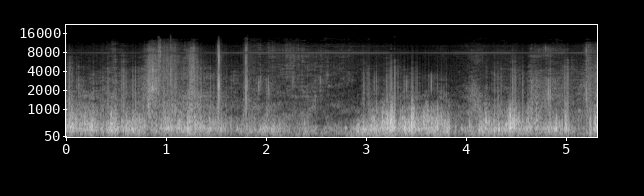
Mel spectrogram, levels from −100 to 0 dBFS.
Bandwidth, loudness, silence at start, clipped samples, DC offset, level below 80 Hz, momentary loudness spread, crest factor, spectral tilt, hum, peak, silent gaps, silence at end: 12.5 kHz; -28 LUFS; 0 s; under 0.1%; under 0.1%; -56 dBFS; 12 LU; 24 dB; -6 dB/octave; none; -4 dBFS; none; 0 s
